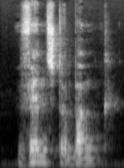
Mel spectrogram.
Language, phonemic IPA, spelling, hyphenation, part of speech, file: Dutch, /ˈvɛn.stərˌbɑŋk/, vensterbank, ven‧ster‧bank, noun, Nl-vensterbank.ogg
- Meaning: windowsill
